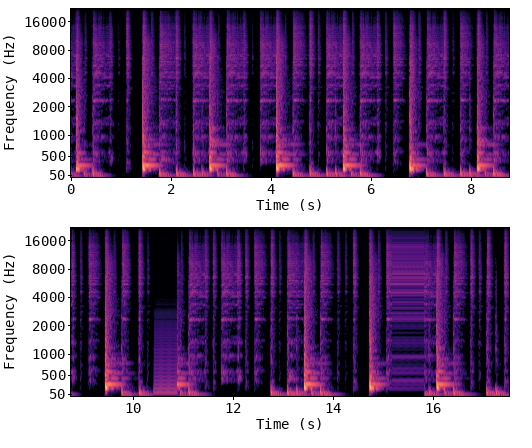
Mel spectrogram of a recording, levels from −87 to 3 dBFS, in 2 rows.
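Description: Between 0.84 and 1.24 s the music is hit by sound cut by the noise suppressor, which misreads sustained material as noise and pulls it down by about 15 dB, shortening decays. A waveform shows a sudden dip in level, and a spectrogram shows fading partials cut away.

At 10.41–10.88 s and again at 15.19–15.83 s, a system hang loop repeats one 10.67 ms fragment, which fits a 512-sample buffer, while the system stalls. It sounds like a steady 93.8 Hz buzz. The spectrogram shows evenly spaced harmonic stripes, and the waveform shows an identical repeating cycle.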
